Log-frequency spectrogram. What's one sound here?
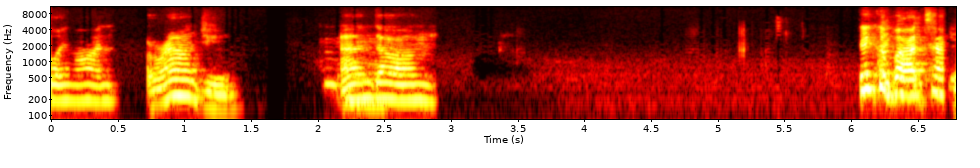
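An elderly woman speaks calmly over an online call, pausing between phrases.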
